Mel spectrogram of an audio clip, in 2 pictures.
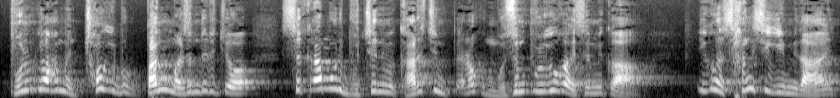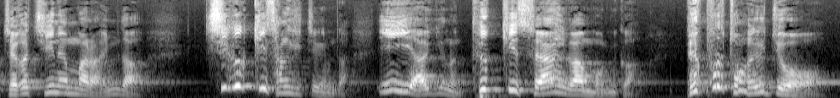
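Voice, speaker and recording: A middle-aged man, a Buddhist monk, giving a dharma lecture and constantly checking the audience's agreement. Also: sits high. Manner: animated, keeps asking the audience for assent.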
